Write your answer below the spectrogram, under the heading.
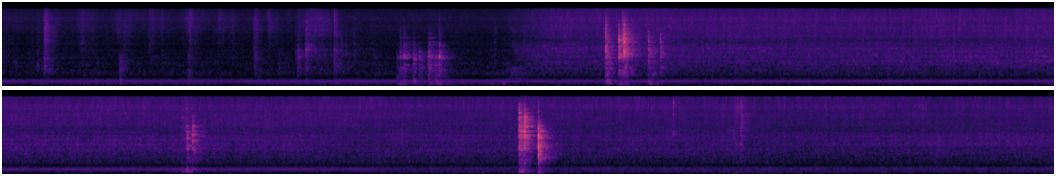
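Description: Glass lid clattering off an enameled cast-iron skillet, then a wooden spatula knocking and scraping in the pan as fried rice and vegetables are stirred, over a light sizzle. A few sharp knocks stand out, the loudest about two-thirds of the way through.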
